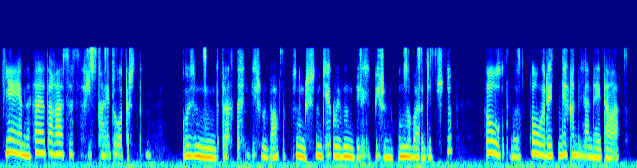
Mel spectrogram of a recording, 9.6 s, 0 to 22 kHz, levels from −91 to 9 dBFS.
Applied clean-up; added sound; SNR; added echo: neural diffusion model UNIVERSE++.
